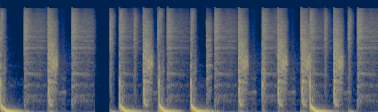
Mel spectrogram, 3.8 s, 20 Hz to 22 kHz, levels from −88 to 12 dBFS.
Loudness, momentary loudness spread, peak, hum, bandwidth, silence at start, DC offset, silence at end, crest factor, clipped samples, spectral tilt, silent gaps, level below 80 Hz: -16 LUFS; 4 LU; 0 dBFS; none; 17 kHz; 0 s; under 0.1%; 0 s; 16 dB; under 0.1%; -3 dB/octave; none; -20 dBFS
